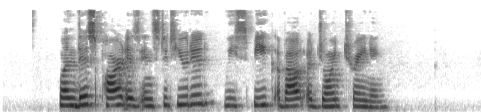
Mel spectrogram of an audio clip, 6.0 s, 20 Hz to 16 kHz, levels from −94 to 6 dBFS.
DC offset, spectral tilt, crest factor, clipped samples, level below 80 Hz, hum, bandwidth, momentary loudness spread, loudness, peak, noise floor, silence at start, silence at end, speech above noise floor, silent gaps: under 0.1%; -3.5 dB/octave; 16 dB; under 0.1%; -62 dBFS; none; 11.5 kHz; 11 LU; -16 LUFS; -2 dBFS; -72 dBFS; 0.75 s; 1.15 s; 56 dB; none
